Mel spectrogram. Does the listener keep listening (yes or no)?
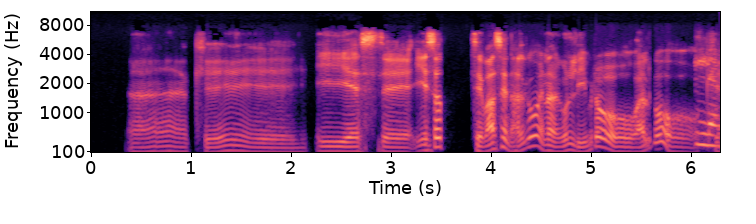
no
